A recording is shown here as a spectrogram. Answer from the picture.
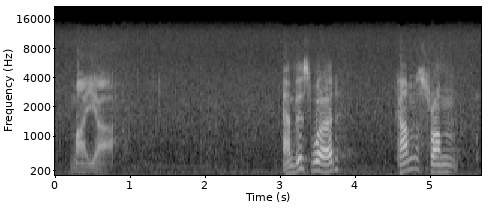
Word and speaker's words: Maya: this kind of thing is the Sanskrit term Maya I'm gonna write that down for you pronounced maiya and this word comes from a root in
